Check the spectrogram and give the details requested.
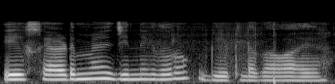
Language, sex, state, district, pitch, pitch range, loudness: Hindi, female, Uttar Pradesh, Saharanpur, 225 Hz, 185-235 Hz, -16 LUFS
